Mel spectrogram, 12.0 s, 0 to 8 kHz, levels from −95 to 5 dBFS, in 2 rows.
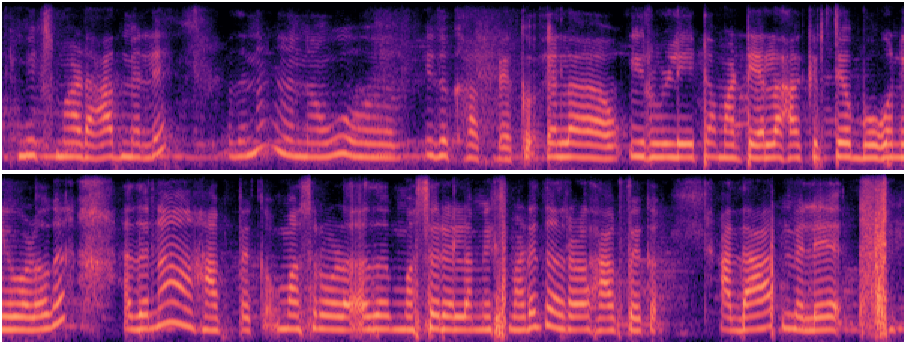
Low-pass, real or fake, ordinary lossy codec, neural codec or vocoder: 7.2 kHz; real; Opus, 16 kbps; none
